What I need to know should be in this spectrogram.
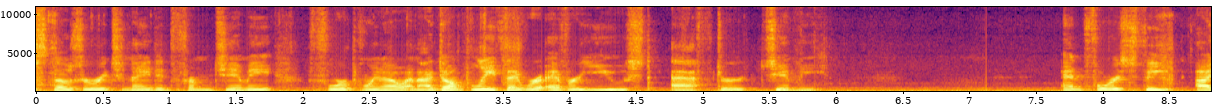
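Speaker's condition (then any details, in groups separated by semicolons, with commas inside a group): No condition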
